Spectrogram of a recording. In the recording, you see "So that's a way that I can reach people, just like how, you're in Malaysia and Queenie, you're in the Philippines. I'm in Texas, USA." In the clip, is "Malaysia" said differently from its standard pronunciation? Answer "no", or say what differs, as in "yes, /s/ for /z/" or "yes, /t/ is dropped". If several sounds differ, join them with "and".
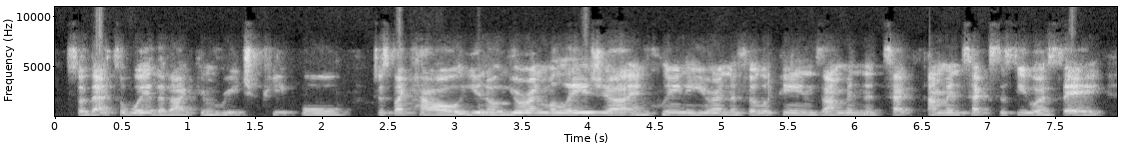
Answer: no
